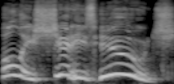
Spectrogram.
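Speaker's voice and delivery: shrieking, booming, very loud, high yell, stretched out. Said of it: "Why are you yelling?".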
